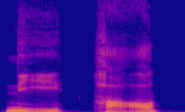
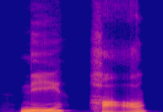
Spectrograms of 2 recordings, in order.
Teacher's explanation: Both characters have what's called a third tone, which is kind of like a little dip, right? Your voice goes down, and then it comes right back up.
